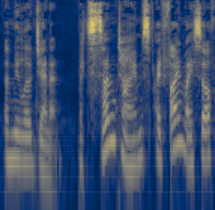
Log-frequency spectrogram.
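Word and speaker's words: amelogenin: So now I pronounce it correctly, amilogenin.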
